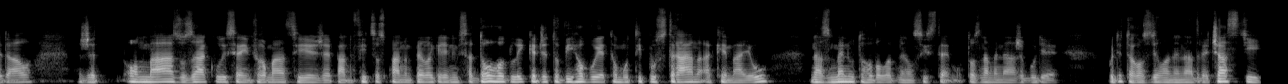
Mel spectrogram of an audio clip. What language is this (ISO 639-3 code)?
slk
